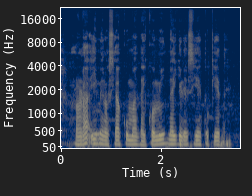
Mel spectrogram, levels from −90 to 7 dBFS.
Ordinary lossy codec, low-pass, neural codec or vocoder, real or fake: none; none; vocoder, 44.1 kHz, 128 mel bands, Pupu-Vocoder; fake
